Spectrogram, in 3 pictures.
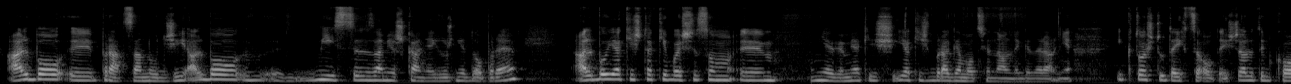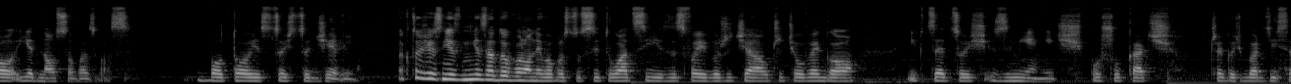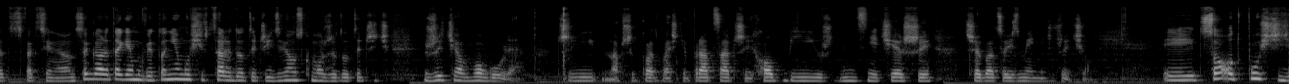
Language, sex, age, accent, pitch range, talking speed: Polish, female, 30-49, native, 160-205 Hz, 145 wpm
